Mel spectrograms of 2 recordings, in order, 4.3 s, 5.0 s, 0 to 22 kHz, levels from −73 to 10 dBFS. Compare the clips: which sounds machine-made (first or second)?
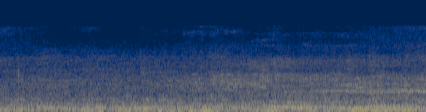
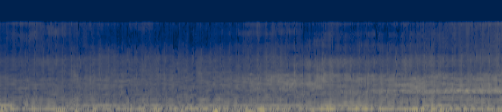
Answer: second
